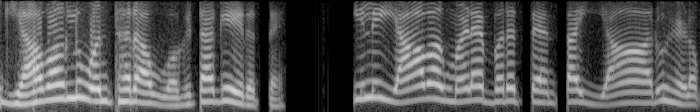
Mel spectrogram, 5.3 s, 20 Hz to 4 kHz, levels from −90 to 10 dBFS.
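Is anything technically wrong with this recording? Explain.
Yes. From 0.14 to 1.02 s there is microphone overload: peaks exceed the converter's limit by about 5 dB, likely from excessive input gain. The waveform shows flattened tops and the speech crackles harshly.

Microphone volume stepped down abruptly at 1.02, 2.04, 3.06 and 4.08 s, by about 6, 3, 2 and 2 dB. This was likely software lowering the input gain after the overload. The waveform envelope descends in stairs, and the spectrogram darkens sharply at each step, below a band that ends at 4 kHz.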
